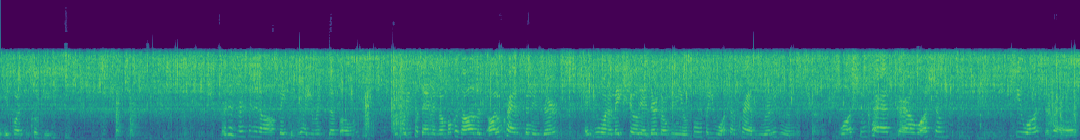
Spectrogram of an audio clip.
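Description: Tap water running steadily into a stainless steel sink, splashing over crab pieces being rinsed by hand. From about two seconds in, high wavering voice-like sounds come in over the water.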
